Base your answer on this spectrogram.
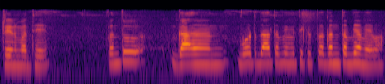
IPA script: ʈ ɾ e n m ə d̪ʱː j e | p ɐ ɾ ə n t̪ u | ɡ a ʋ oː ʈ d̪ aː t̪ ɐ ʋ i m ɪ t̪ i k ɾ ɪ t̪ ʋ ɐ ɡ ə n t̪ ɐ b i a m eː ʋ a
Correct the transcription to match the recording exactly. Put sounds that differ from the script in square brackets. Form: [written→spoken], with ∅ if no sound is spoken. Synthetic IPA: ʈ ɾ e n m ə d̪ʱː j e | p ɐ ɾ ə n t̪ u | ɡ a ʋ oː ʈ d̪ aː t̪ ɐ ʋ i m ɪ t̪ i k ɾ ɪ t̪ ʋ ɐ ɡ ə n t̪ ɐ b [i→j] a m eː ʋ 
